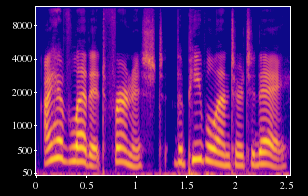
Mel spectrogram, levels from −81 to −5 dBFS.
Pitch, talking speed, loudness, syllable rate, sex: 245 Hz, 235 wpm, -18 LUFS, 6.0 syllables/s, female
